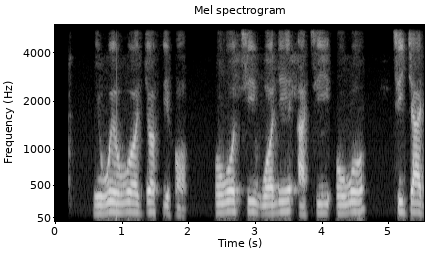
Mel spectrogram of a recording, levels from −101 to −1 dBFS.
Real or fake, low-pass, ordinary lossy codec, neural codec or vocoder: real; 5.4 kHz; none; none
